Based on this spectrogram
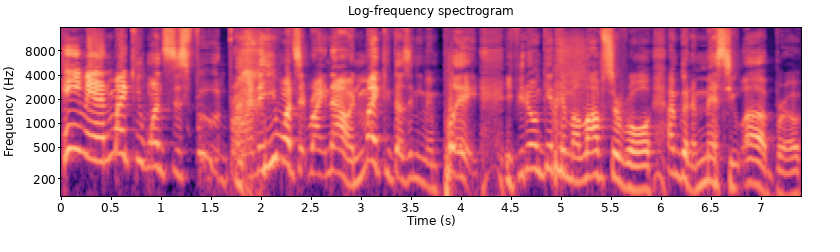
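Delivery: high-pitched, loud, squeaky bully voice. Speaker imagines a voice for a game character, Bruce high-pitched voice. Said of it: "I can just totally see Bruce having this like high pitched voice".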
